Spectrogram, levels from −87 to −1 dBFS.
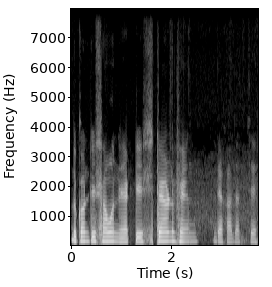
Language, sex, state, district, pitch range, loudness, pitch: Bengali, male, Assam, Hailakandi, 140-155 Hz, -18 LUFS, 145 Hz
